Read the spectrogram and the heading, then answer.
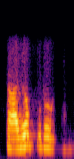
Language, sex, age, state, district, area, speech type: Sindhi, male, 18-30, Maharashtra, Mumbai Suburban, urban, conversation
